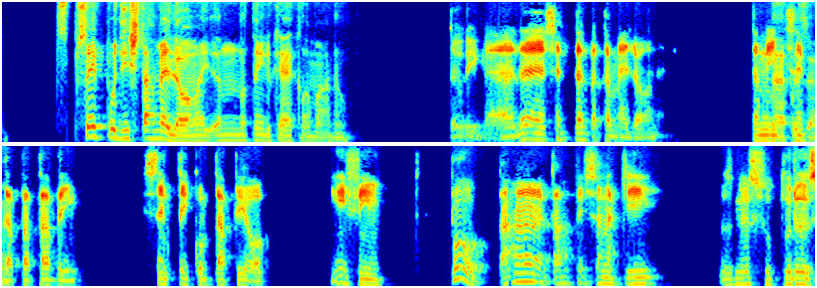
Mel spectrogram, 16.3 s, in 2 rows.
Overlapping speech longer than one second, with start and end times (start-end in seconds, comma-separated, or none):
none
